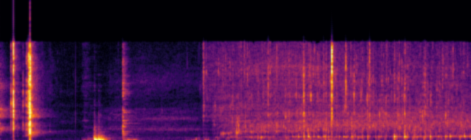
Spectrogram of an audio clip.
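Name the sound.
sparkling water fizzing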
